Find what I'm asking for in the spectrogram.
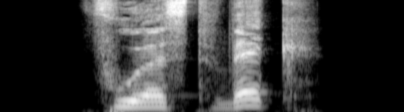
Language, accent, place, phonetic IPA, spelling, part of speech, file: German, Germany, Berlin, [ˌfuːɐ̯st ˈvɛk], fuhrst weg, verb, De-fuhrst weg.ogg
- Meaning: second-person singular preterite of wegfahren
